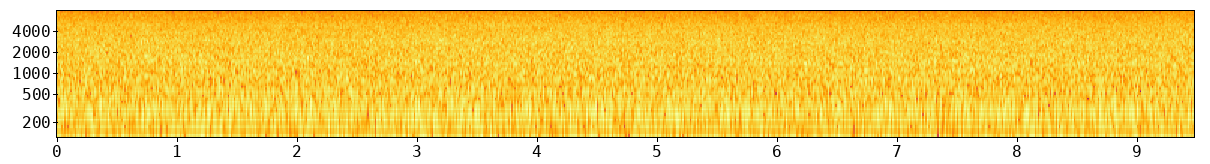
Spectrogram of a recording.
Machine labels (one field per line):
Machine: fan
